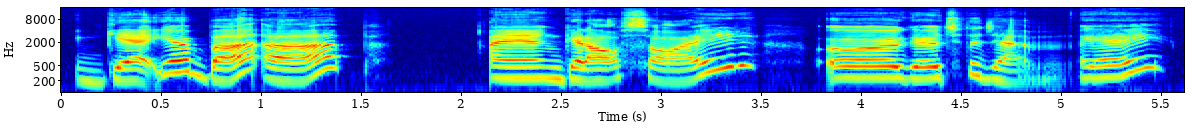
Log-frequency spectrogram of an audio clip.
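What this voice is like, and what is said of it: Unidentifiable put-on accent. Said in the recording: “I don't even know what accent that was”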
